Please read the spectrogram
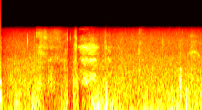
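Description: Wind rumbling on a handheld camera's microphone with rustling handling noise, and a short breathy vocal sound about halfway through.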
